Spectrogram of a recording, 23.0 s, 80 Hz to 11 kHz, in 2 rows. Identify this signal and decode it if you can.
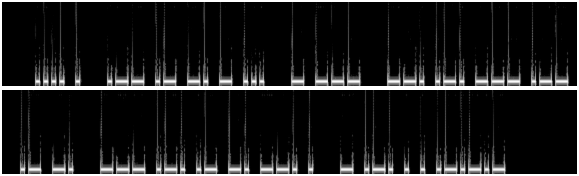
Morse code, heard as a keyed tone, about 15 wpm, 700 Hz. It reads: HE WANTS TO GROW AN ORANGE TREE.
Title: Easy Phrases 15wpm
